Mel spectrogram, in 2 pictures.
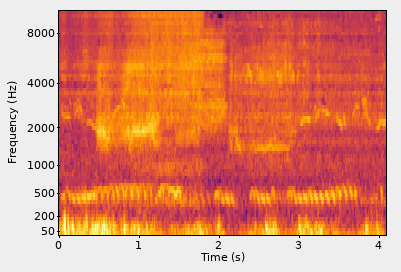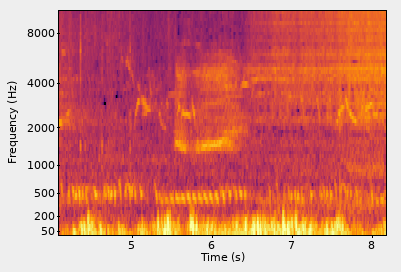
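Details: Males of black grouse on a lek arena, 2023, where fights precede matings: continuous rolling, bubbling coos in long phrases, broken by several harsh hissing sneezes.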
